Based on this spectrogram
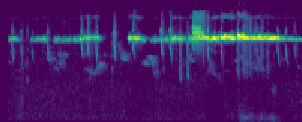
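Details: Broad-tailed hummingbird: sharp, very high chip notes over a thin, steady, shrill high-pitched trill that runs almost unbroken through the clip, with brief gaps.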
